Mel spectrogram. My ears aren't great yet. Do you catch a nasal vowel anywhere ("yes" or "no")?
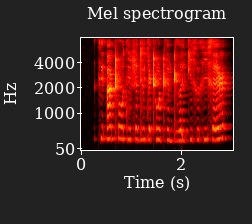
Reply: yes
